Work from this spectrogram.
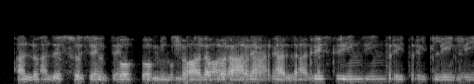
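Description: Throughout, the speech carries the GSM full-rate codec's buzzy, gravelly roughness, which fits a 13 kbps full-rate GSM line. Nothing survives below 200 Hz or above 3.6 kHz, so a spectrogram shows a hard-edged band with empty space above and below it.

Also running the whole way is a doubled audio track. A second full-band copy trails the original by about a fifth of a second, a few dB quieter and with no reverberant tail. It is likely a second capture through a slower path. On a waveform, every syllable onset reappears as a smaller twin at that fixed offset.

Between 1.84 and 1.88 s, after "stesso tempo" and before "a lavorare alla", lost GSM frames produce a brief metallic ring. The codec repeats the last good frame's settings for the single lost frame. A spectrogram shows a short, smeared, static stripe where speech detail should change.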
